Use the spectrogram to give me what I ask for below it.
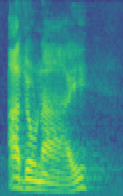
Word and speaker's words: Adonai: Mercy is represented by the divine name Yod-Heh-Vav-Heh, pronounced as Adonai, translated as the Lord.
